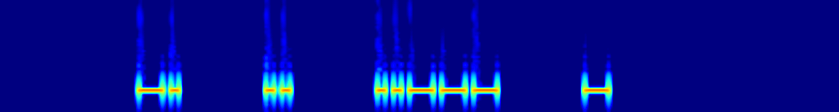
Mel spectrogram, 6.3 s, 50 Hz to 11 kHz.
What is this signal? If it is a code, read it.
Morse code, heard as a keyed tone, about 20 wpm, spaced as for 10 wpm, 700 Hz. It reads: NI2T
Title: 102 Lesson 17g - Letter u - Call Signs 20wpm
